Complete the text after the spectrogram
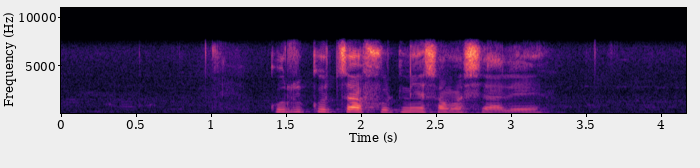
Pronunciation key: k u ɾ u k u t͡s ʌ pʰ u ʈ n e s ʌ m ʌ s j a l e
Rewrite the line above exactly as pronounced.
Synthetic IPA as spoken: k u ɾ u k u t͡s a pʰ u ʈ n e s ʌ m ʌ s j a l e

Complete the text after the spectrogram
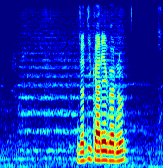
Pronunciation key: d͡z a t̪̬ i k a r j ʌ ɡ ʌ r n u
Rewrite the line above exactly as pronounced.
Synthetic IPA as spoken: d͡z ʌ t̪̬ i k a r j ʌ ɡ ʌ r n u

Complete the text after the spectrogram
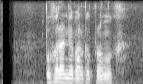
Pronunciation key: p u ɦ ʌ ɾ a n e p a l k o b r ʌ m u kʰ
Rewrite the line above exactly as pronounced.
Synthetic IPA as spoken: p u ɦ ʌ ɾ a n e p a l k o p r ʌ m u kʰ

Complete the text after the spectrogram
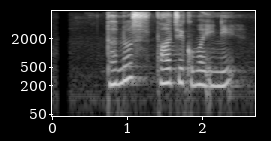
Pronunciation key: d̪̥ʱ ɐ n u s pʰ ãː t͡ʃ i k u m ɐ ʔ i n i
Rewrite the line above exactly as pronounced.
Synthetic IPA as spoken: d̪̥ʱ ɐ n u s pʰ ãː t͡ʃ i k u m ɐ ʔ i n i

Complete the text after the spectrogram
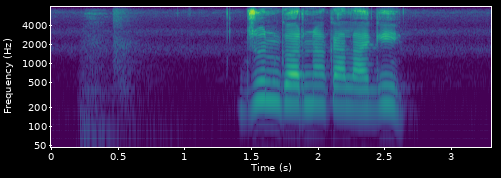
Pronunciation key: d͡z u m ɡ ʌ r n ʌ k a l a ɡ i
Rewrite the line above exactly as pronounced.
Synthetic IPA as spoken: d͡z u n ɡ ʌ r n ʌ k a l a ɡ i

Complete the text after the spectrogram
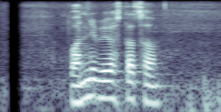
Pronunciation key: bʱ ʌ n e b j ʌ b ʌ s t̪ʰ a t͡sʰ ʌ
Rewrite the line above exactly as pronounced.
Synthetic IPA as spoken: bʱ ʌ nː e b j ʌ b ʌ s t̪ʰ a t͡sʰ ʌ

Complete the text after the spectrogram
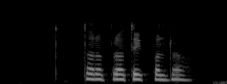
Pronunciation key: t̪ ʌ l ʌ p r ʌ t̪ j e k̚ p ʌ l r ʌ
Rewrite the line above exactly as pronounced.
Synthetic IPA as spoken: t̪ ʌ ɾ ʌ p r ʌ t̪ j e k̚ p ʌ l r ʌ

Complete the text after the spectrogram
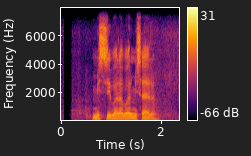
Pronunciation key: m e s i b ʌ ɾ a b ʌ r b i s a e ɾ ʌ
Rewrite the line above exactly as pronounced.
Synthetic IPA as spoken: m i s i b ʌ ɾ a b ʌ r m i s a e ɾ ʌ

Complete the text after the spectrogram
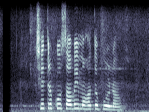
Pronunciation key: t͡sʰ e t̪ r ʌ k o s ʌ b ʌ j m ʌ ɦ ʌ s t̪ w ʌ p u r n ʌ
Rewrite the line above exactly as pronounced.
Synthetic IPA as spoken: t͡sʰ e t̪ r ʌ k o s ʌ b ʌ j m ʌ ɦ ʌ t̪ w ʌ p u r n ʌ

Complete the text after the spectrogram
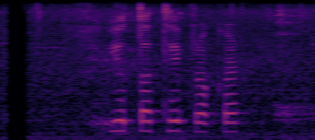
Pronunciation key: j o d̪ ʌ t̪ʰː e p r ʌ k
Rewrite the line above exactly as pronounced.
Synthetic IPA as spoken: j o t̪ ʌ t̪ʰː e p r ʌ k

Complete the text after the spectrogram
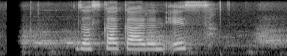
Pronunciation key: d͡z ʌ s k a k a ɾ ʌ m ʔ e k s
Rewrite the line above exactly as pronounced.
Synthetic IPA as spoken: d͡z ʌ s k a k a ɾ ʌ n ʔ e s

